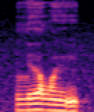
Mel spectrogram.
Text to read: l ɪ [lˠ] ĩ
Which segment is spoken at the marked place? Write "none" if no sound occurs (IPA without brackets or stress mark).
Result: lˠ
